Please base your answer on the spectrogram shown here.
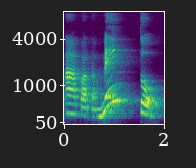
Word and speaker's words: apartamento: Então chama a palavra apartamento. Apartamento. Qual é a sílaba mais forte? É o men.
